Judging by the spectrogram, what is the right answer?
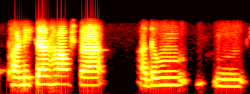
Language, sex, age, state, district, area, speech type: Manipuri, female, 60+, Manipur, Thoubal, rural, conversation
